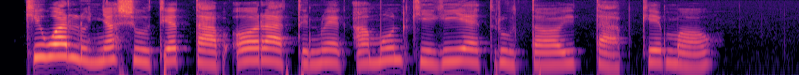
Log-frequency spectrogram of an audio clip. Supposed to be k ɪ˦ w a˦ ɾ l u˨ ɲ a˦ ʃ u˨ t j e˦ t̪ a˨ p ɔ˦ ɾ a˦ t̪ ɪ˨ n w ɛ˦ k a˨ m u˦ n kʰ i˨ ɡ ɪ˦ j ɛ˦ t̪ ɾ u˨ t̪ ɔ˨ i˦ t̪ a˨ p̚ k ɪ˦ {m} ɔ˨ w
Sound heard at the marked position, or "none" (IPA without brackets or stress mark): m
